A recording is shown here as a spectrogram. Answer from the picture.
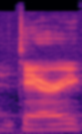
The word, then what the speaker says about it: Derry: And I do have to say, for legal reasons, we have nothing to do with the Derry Queen franchise. My name is spelled D-E-R-R-Y Queen, not D-A-I-R-Y Queen.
